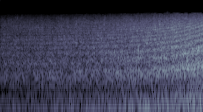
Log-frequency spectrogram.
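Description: A cinematic riser sound effect for a logo intro: a swell of noise over a low rumble, growing steadily louder, building up to a hit.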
